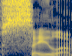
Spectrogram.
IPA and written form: ˈseɪləm (Salem)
